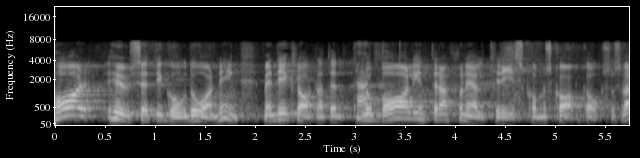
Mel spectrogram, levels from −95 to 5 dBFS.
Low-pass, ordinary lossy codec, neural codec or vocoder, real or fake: 7.2 kHz; none; none; real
